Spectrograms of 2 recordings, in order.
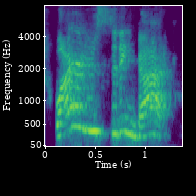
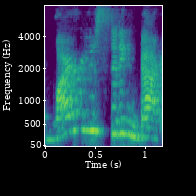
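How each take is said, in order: First: Emotional plea. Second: Said in the usual way. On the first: Real, not acted. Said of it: "I'm getting emotional right now".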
